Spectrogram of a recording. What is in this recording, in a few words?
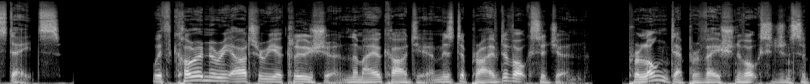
Medical Narration Myocardial Infarction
